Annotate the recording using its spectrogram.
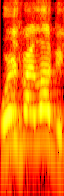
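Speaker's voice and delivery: mock, loud, high-pitched shouting. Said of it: "Stop yelling at me".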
